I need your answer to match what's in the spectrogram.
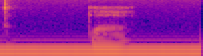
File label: "te", East Cree syllabics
